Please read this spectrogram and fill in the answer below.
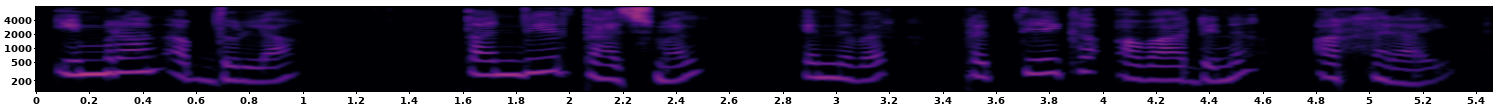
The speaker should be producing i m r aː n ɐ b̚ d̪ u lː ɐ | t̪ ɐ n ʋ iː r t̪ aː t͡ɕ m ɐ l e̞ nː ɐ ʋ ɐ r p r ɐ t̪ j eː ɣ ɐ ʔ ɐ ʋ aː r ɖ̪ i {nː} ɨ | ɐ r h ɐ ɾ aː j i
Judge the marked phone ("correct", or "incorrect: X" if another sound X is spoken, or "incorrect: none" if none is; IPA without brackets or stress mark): incorrect: n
